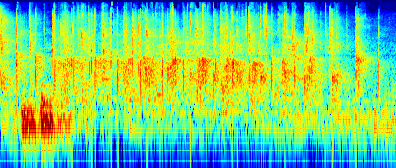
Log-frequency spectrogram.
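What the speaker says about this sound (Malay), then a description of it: "Berikan tepukan kepada mereka sekali." Audience applause at a youth assembly in Selangor, a dense, steady round of clapping that carries on through the whole stretch, with a brief voice near the start.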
